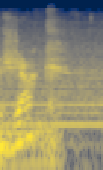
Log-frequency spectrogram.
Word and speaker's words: Jacques: i'll take it uh my name is pronounced like jock by the way it's french i am jacques like like uh jacques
